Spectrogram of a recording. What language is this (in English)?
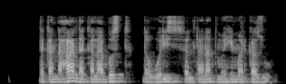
Pashto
